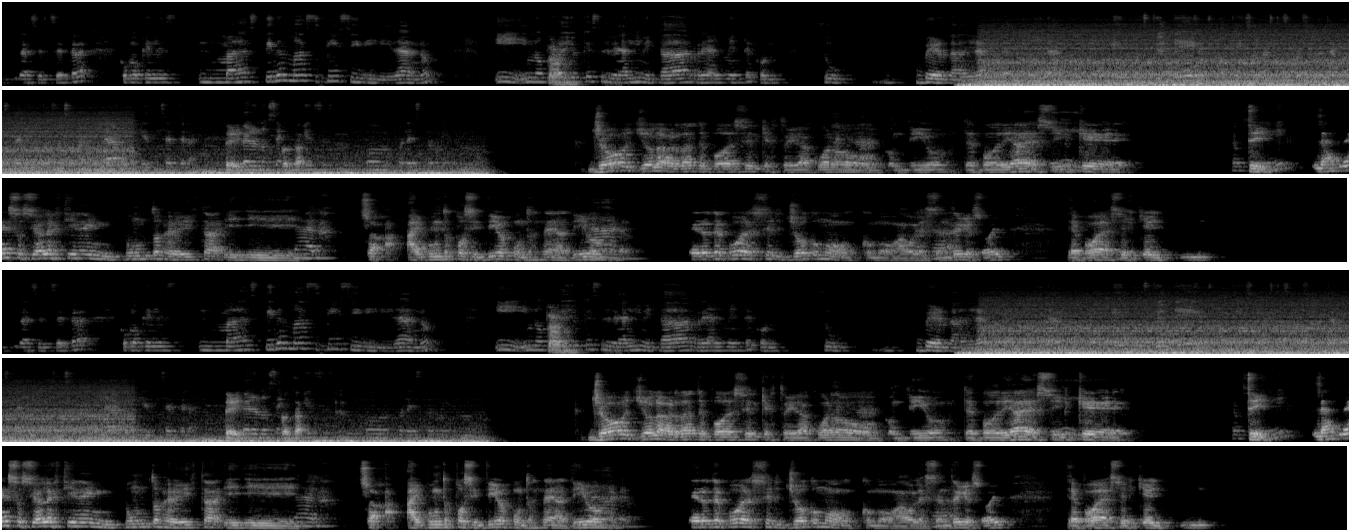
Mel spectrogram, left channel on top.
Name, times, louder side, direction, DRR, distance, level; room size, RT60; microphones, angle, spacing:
voice 1, 0.1-1.7 2.0-7.8 8.2-8.4 8.8-10.8 11.1-16.6 16.9-18.3 21.8-22.2 23.9-24.4 25.8-26.3 29.8-30.3 31.2-31.4 32.7-33.3 36.1-36.5 38.1-38.3, left 2 dB, 25° left, 2 dB, 0.4 m, -41 dB
sound 1, 9.5-18.3, equal, 85° left, 0.8 m, -29 dB
Mechanisms, 9.7-14.8, left 1 dB, 55° left, 0.9 m, -32 dB
voice 2, 19.3-24.7 25.9-26.1 26.6-29.9 30.5-33.1 33.8-37.3 37.6-38.9, right 3 dB, 45° right, 3 dB, 0.4 m, -30 dB
2.5 x 2.1 x 2.5 m, 0.39 s
head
